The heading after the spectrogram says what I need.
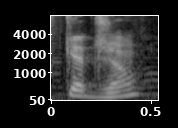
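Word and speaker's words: cajun: encore avant euh alors le mot d'ailleurs acadien euh en fait on le prononce cadjin en fait la cuisine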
